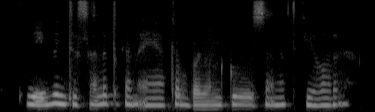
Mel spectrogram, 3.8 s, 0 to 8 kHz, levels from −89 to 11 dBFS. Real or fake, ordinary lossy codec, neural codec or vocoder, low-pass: fake; none; codec, 16 kHz, 1 kbps, X-Codec, HuBERT features, trained on balanced general audio; none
